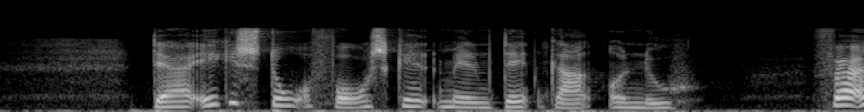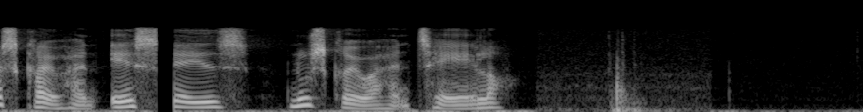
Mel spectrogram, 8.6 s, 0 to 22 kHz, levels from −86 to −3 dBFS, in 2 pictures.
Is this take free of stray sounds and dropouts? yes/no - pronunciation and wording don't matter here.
no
